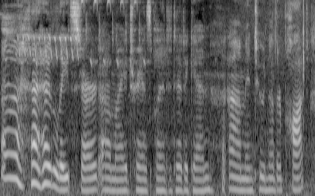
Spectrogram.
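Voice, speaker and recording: A somewhat breathy female voice, medium in pitch, at a moderate pace. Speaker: farmer and vlogger. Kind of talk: casual vlog garden tour. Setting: outdoors. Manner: hesitant, many fillers.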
